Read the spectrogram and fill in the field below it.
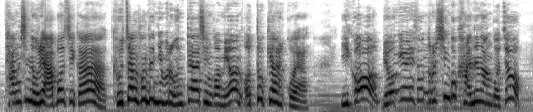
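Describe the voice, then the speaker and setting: A woman's voice: high voice, animated, brisk, faint music behind. A woman voicing an exasperated husband who whines and pleads with his father. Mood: indignant. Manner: whiny, pleading. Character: exasperated adult son, narrator's husband.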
